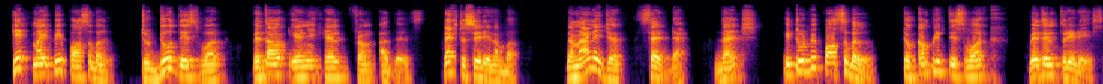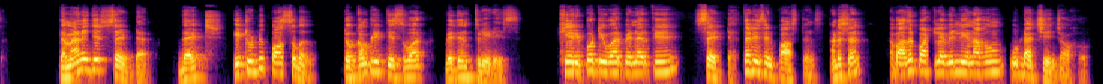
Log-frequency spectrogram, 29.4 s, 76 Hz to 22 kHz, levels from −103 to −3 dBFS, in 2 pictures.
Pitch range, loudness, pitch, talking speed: 125-175 Hz, -14 LUFS, 150 Hz, 120 wpm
